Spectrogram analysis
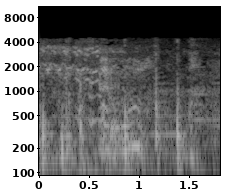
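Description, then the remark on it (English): In a Lone Ranger story, Billy's waiting horse neighs loudly, a shaky, quavering whinny lasting a couple of seconds, with a few sharp breathy bursts toward the end and no voices. “Putting as much gold and silver into his pockets as he could, Billy took one last look at his newly discovered treasure, then ran to his waiting horse.”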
